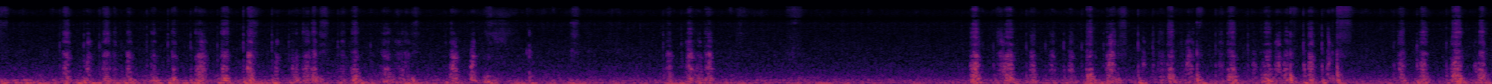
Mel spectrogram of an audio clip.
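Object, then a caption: Metal pen nib on a paper notebook page. A metal fountain-pen nib scratches across a white paper notebook page on a desk as handwriting is written line by line. Quick, dry scratching strokes and taps come in bursts, with a softer, quieter stretch near the middle before the writing picks up again.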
